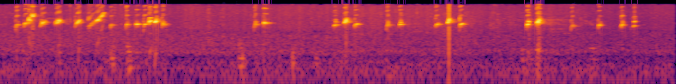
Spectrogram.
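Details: Group of European goldfinches singing to stimulate other goldfinches and for mating; a fast, busy twittering run of high notes opens, followed by spaced clusters of clear chirps.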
